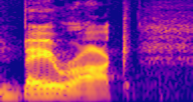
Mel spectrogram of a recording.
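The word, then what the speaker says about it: Barak: weeks gideon and beric we debated the pronunciation of barrick or barack so i'm gonna say bayrock because i think that's much cooler um and you know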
